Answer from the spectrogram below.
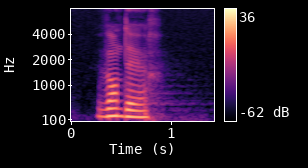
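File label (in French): "vendeur" French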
